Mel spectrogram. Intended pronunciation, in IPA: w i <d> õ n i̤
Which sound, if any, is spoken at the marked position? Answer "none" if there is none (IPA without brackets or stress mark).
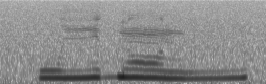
d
